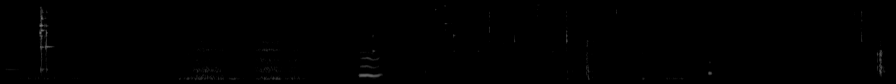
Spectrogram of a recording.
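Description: A single bright clink of glasses raised in a toast with fizz drinks rings out at the start, crisp, followed by breathy exhales and a scattering of soft, small taps and clicks.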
